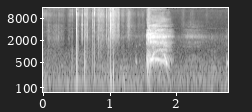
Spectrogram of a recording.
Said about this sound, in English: oh, thank goodness I'm coughing stuff up. Oh, I feel so much better.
